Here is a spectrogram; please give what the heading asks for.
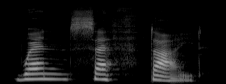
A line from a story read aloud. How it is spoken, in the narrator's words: she says, slowly, like she's choosing each word carefully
